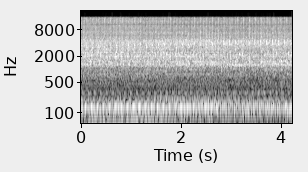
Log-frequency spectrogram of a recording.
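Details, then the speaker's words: Suzuki (Zook) idling with a rough, gravelly whir over the rumble; battery not holding charge, fan belt very loose, alternator front spindle loose; alternator front bearing judged shot, alternator to be removed. "yep I can hear the front bearing in the alternator is shot okay alternator's got to come out"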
